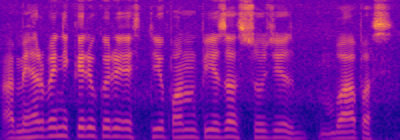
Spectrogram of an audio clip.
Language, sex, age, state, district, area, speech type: Kashmiri, male, 30-45, Jammu and Kashmir, Shopian, rural, spontaneous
